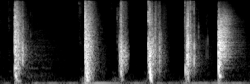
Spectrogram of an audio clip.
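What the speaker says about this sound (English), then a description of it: "We have these different claps." Six separate clap samples from a Splice sample folder play one after another in Impact XT, each a sharp, bright snap with a short decay, spaced irregularly and heard alone.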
